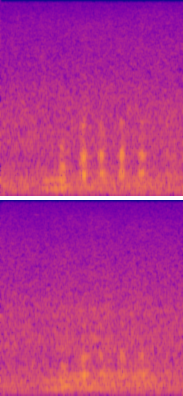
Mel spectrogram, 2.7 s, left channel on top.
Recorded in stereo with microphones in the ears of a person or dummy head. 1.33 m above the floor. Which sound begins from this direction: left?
Laughter, at 0.6 s.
